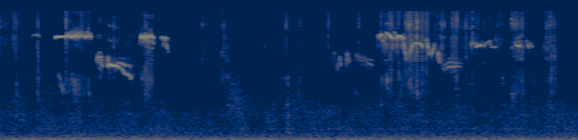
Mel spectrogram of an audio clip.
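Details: Two separate European robin phrases, each opening with high piercing whistles and dropping into fluid, tumbling warbles, quiet between, over a low continuous hum.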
